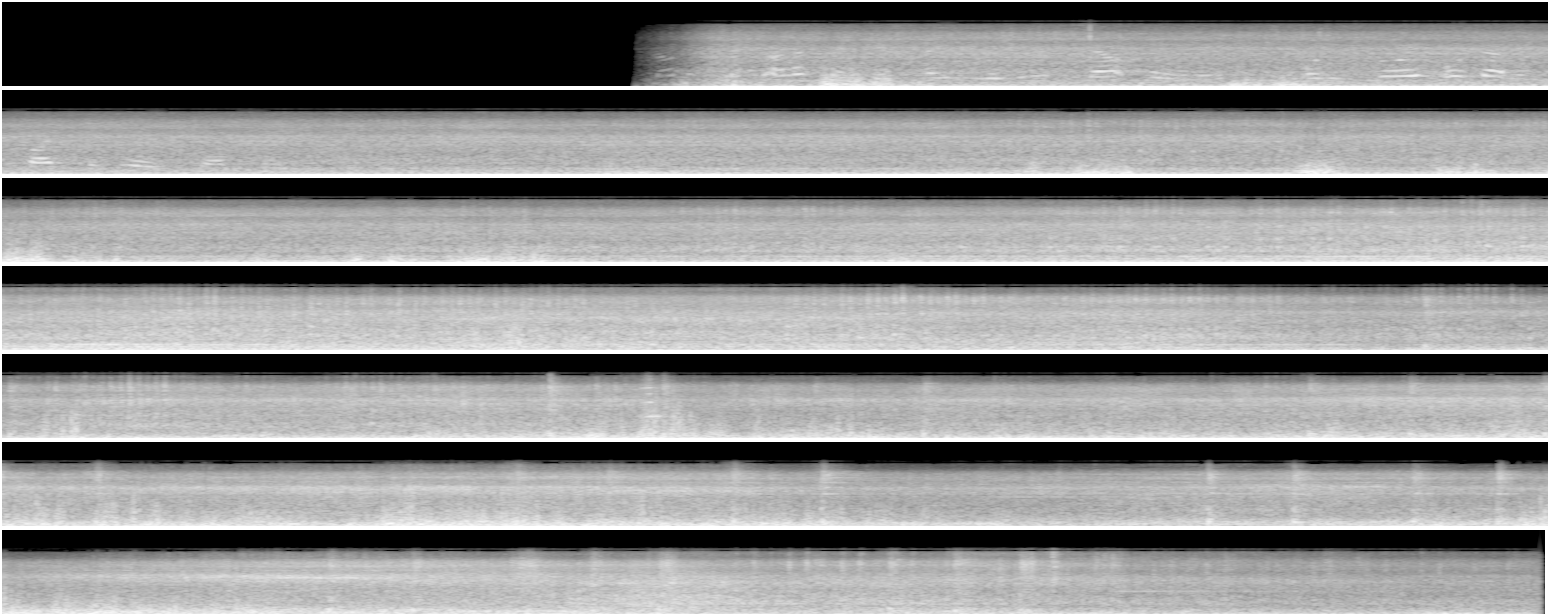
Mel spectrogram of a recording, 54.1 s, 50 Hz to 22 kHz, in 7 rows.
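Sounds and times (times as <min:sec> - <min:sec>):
diesel locomotive engine: 0:03.3 - 0:54.0
train wheels clicking over rail joints: 0:11.4 - 0:54.0.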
